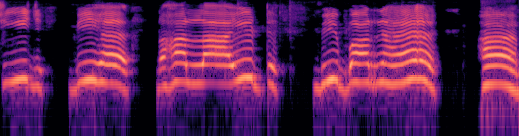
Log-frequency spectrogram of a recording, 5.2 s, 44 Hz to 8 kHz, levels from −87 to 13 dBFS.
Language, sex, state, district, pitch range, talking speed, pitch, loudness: Hindi, male, Bihar, Bhagalpur, 315-365 Hz, 105 wpm, 335 Hz, -12 LUFS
